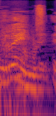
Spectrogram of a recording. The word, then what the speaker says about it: Rhames: En este caso va a ser una de acción con Seagal, con Rames, que es el negro de Misión Imposible, para que te ubiques. – Ah, Ving Rhames, Marcelo Wallace de... – Sí, perdón por mi pronunciación.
